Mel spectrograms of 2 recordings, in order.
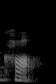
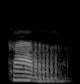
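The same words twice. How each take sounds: First: British accent, with the R dropped. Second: American accent, with the R clearly pronounced.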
